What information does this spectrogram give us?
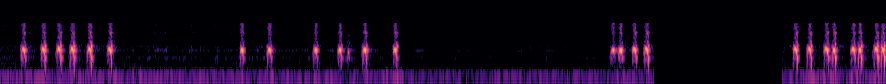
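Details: Eastern screech-owl pair calling to each other in the evening amid nesting behaviour, chattering in quick bursts of four to six clipped, mid-pitched notes with pauses between bursts; a faint low hum underneath.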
